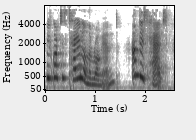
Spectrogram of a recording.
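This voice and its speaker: Woman playing an eager little skeleton, high-pitched. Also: sing-song, moderate pace, gravelly, exaggerated voice. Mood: chirpy. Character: little boy skeleton, eager, mischievous playmate.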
